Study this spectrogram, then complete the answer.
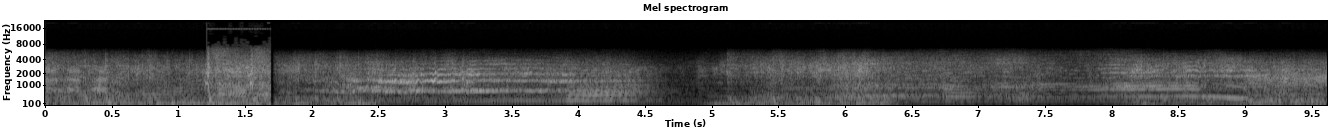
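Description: Race cars at the 1994 James Hardie 12 Hour endurance race, engines screaming at high revs with tires skidding and squealing, loud and close, dropping briefly before surging again while a commentator talks over it.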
